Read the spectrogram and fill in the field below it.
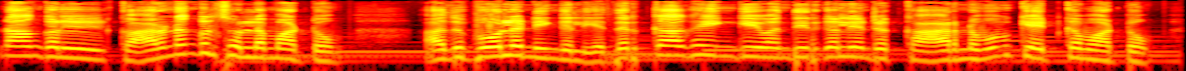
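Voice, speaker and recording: A tall male thug who mocks and commands, louder and bolder than the narration, as a woman reads him. His tone stays scornful and domineering. Soft music plays behind. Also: fairly high pitch, normal speed, close to an everyday voice. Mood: mocking. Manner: mocking, commanding.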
